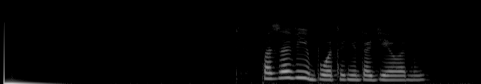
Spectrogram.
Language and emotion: Russian, neutral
